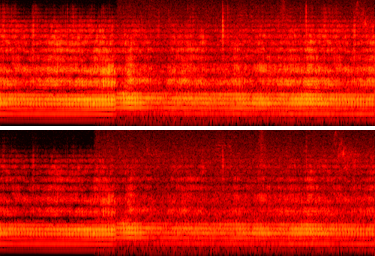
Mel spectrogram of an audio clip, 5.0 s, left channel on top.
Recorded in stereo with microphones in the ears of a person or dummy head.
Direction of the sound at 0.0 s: 45° left (ahead or behind).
